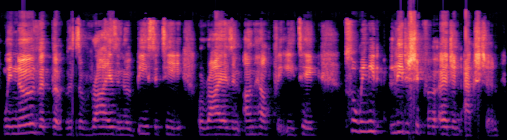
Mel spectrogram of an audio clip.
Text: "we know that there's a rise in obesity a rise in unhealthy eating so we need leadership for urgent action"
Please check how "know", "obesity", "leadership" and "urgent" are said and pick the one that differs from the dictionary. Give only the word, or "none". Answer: none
